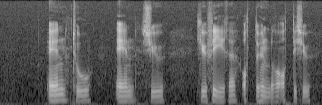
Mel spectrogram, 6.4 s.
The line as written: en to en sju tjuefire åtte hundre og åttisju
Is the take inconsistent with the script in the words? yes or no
no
